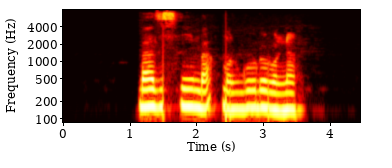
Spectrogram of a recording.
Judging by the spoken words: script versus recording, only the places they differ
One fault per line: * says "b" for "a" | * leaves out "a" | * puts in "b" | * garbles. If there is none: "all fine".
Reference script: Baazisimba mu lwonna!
* puts in "luguudo"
